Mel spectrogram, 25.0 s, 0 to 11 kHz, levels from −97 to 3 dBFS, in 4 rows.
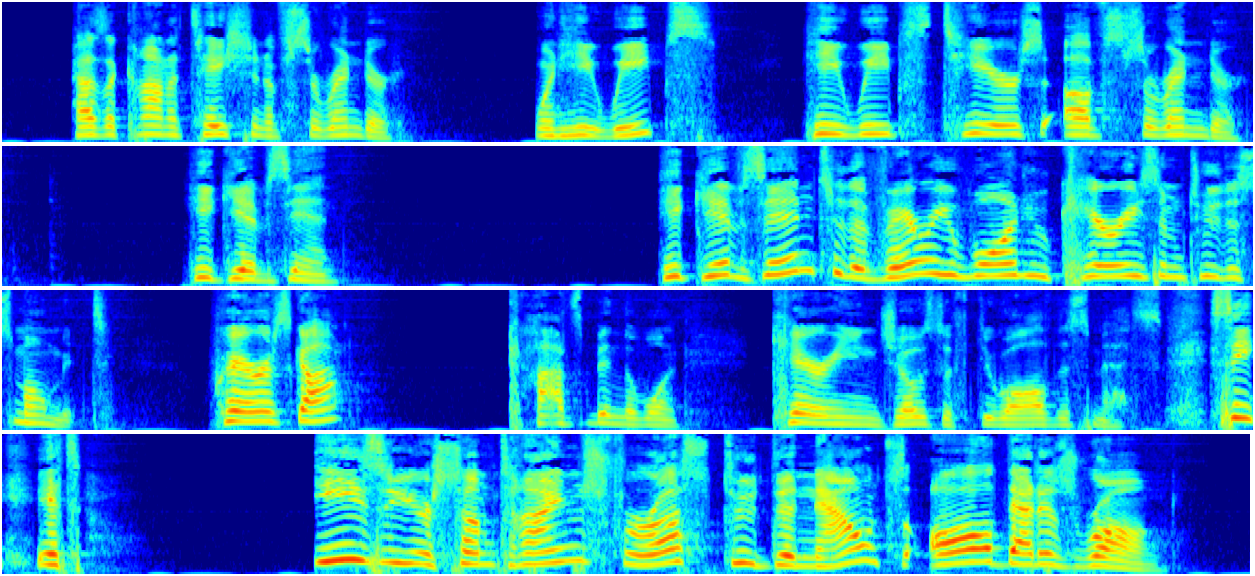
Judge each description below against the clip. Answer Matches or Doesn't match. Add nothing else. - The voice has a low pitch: Doesn't match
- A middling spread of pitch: Doesn't match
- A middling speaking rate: Doesn't match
